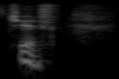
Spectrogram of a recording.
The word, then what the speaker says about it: GIF: how do you pronounce giraffe okay is that spelled with a J no it's not it's Jif choosy programmers choose gif uh uh Brian grew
